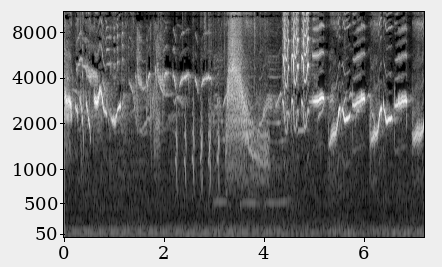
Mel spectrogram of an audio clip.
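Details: Chinese hwamei in a cage, a fierce fighting bird, performing with raised wings and fanned tail; varied loud whistles, rapid clicking bursts and a harsh downward rasp, followed by ringing whistled phrases in quick succession.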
